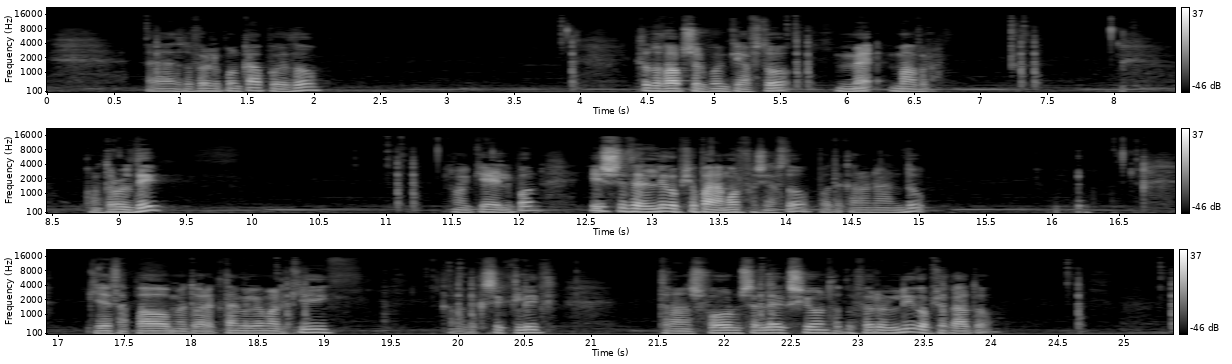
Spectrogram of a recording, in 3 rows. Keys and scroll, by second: 8.9 super+d, 13.8 alt+super+z.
